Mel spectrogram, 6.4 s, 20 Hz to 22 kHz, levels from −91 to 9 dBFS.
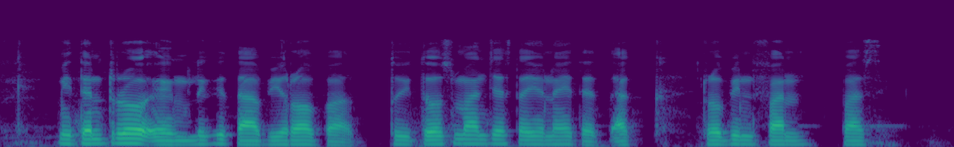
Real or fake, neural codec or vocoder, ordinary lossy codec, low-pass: real; none; none; 7.2 kHz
